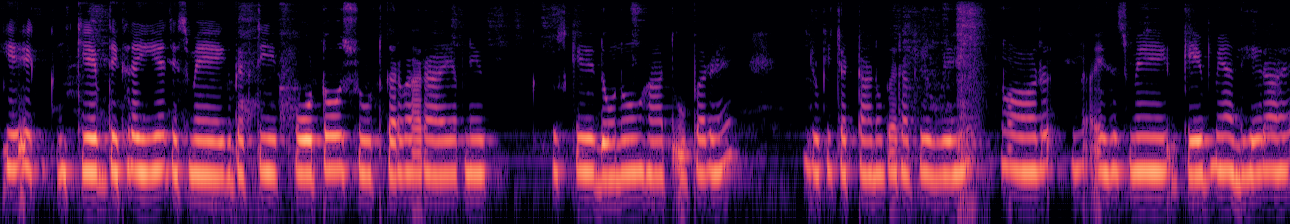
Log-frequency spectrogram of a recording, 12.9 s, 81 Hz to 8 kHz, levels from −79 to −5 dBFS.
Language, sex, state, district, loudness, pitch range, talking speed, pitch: Hindi, female, Bihar, East Champaran, -28 LUFS, 230-245 Hz, 160 wpm, 235 Hz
